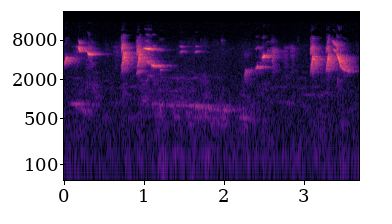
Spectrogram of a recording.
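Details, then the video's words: Song of a female European goldfinch: short bright twitters and tinkling notes in clusters, a thin lower whistle drawn out in the middle, then quick twittered phrases again. "تغريد انثى حسون"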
